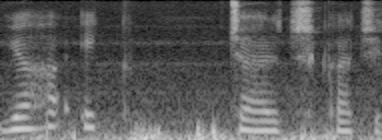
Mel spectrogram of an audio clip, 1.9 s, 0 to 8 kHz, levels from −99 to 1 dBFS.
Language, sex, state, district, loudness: Hindi, female, Bihar, Gopalganj, -27 LUFS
